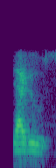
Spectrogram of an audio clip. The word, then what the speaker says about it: Dagaz: It's actually spelled D-A-G-A-Z. But you pronounce it D-A-H-G-A-U-Z-E. – D-A-G-U-E. – G-U-G-A-U-Z-E. Dagus.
